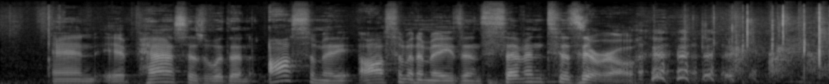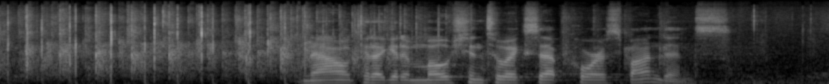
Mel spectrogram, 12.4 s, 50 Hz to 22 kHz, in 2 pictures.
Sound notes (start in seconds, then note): 4.7 laughter; 5.4 applause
